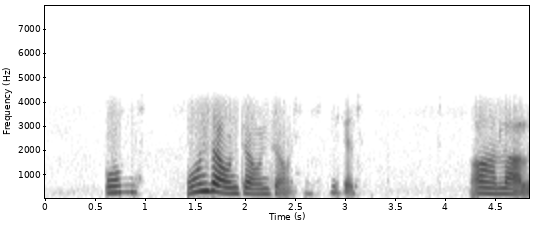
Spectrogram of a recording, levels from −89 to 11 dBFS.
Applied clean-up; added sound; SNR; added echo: none; none; none; none.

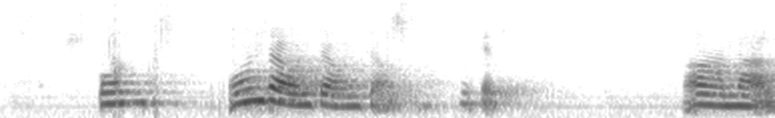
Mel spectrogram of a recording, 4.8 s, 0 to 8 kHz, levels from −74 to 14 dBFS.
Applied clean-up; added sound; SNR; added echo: neural separator model SepFormer DNS4.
